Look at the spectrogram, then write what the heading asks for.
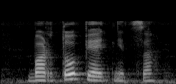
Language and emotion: Russian, neutral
